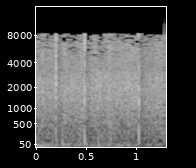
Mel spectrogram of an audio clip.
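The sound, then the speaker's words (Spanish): Short applause sound effect with dense, even clapping and a few sharper claps popping out, sounding slightly muffled and thin at the top. “Fuertes aplausos si lo tienen a mano, si no, estiro hasta que aparezca el público en este.”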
